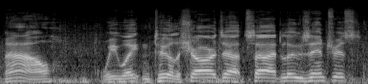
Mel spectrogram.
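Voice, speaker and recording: A man's voice: fairly high pitch, natural voice. Actor as laconic survivalist man, noisy surroundings. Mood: weary resolve. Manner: dry, folksy, unhurried. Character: gruff, laconic male survivalist metal worker, wounded. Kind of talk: audio drama acting. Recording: noisy outdoor vehicle ambience.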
